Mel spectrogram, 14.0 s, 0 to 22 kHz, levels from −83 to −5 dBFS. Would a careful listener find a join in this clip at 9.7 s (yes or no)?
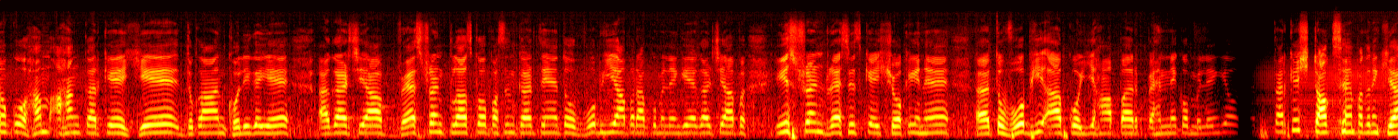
no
